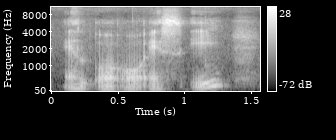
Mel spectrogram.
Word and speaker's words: loose: It is a little loose loose አይደለም loose loose ቢሆን ኖሮ l o s e ነበር የሚሆነው የኛው ግን l o o s e the pronunciation is loose it is a little loose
